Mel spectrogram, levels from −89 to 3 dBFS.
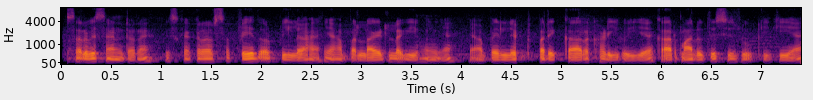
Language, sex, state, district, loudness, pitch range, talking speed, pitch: Hindi, male, Goa, North and South Goa, -33 LUFS, 90-105 Hz, 235 wpm, 90 Hz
